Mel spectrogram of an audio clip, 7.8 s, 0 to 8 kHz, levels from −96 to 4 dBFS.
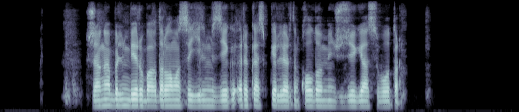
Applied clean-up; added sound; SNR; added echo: neural mask model Resemble Enhance denoiser.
